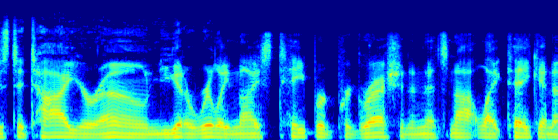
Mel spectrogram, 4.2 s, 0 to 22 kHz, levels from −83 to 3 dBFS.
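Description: Adaptive stream at a lower bitrate from 1.65 s to the end of this speech clip: the quality falls suddenly and without a gap and codec artefacts rise, which fits the stream switching from Opus at 64 kbit/s down to 16 kbit/s after a connection slowdown.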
